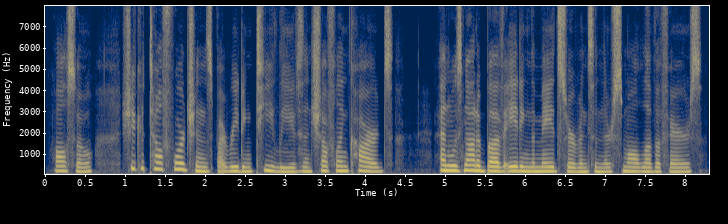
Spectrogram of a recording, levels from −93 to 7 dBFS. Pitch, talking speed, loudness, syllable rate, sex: 210 Hz, 180 wpm, -16 LUFS, 5.1 syllables/s, female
